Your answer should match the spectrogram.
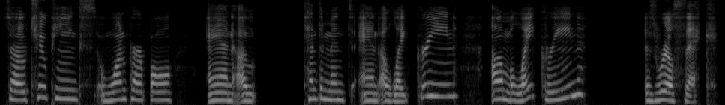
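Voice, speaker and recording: A woman vlogging casually about her crochet projects, rambling and correcting herself as she goes, her throat a little rough. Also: on the high side, slow pace, no room sound, clean studio sound. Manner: rambling, self-correcting, talks to viewers while working. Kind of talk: casual chatty vlog.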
